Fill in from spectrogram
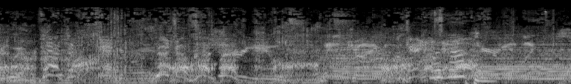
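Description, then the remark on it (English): A dog barks and snarls loudly amid a chaotic scuffle as a man fights with it, its harsh yips and growls tangled with excited human shouting throughout. “He's fighting with his dog.”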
